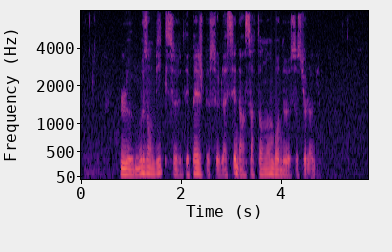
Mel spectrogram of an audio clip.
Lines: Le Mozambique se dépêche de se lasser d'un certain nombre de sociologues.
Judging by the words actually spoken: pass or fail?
pass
